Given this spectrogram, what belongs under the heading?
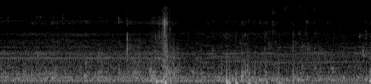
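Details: NICU bubble CPAP system tested with a test elbow before use on a patient, with flow set too high: steady low bubbling and gurgling from the water chamber, showing a sealed circuit delivering pressure.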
